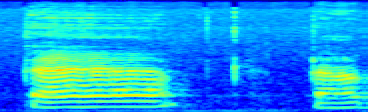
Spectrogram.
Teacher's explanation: تا کو بھی ہمیشہ باریک پڑھا جاتا ہے، کوشش کرنی ہے کہ اس کی آواز موٹی نہ ہو جائے، یوں نہ ہو جائے تا تا، یہ نہ ہو جائے تا۔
